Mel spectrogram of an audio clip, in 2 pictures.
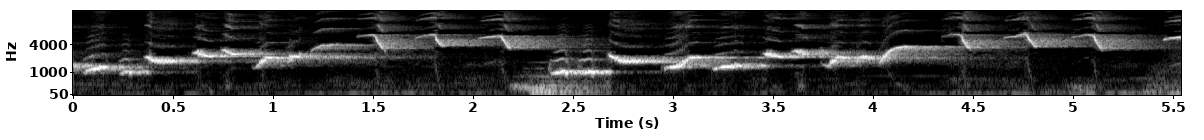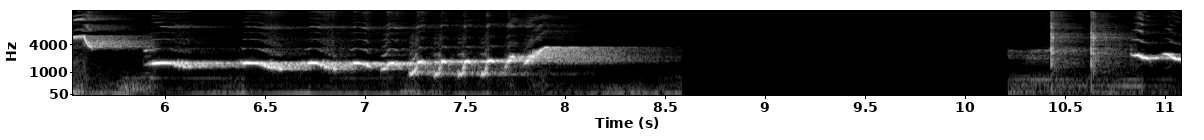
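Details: Varied morning song of a magpie-robin, used to trigger other magpie-robins to sing: rapid chains of clear whistles jumping between high and middle pitches, with rising slurs and brief buzzy notes, then a pause and a short resumption.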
